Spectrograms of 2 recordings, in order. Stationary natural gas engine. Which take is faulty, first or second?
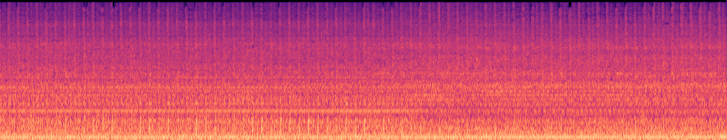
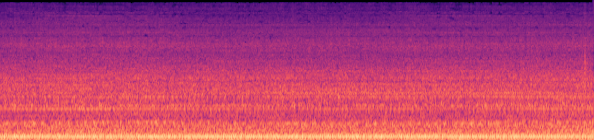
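first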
